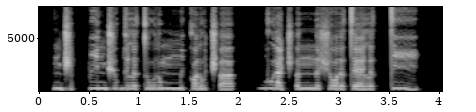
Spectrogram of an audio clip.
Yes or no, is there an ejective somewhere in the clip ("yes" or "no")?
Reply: yes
